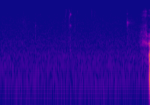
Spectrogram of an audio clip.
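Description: Near silence: quiet room tone with two faint small clicks, then a woman's voice begins just before the end.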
